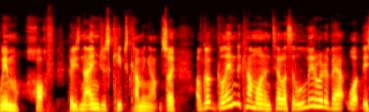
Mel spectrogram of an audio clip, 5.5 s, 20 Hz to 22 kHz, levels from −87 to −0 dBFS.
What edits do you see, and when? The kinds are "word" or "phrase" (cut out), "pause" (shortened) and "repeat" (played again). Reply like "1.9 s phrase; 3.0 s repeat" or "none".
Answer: none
